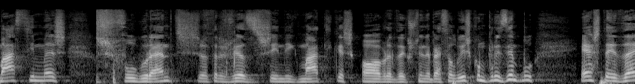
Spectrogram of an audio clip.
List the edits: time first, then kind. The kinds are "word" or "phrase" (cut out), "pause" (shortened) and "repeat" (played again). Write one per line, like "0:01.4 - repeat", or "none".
0:01.0 - phrase
0:03.6 - word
